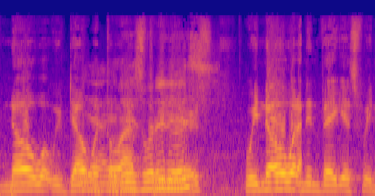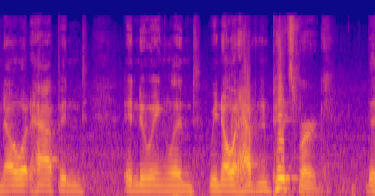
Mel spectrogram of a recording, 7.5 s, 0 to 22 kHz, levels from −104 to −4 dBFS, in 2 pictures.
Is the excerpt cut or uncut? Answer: cut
